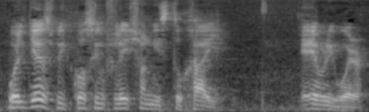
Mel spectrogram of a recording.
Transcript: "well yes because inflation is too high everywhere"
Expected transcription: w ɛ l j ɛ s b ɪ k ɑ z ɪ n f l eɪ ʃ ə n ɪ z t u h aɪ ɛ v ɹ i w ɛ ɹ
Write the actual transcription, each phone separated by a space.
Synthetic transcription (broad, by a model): w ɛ l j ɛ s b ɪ k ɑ s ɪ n f l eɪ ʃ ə n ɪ s t u h aɪ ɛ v ɹ i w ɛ ɹ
